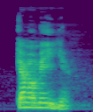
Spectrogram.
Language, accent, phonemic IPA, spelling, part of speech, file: French, Canada, /ka.mɔ.mij/, camomille, noun, LL-Q150 (fra)-camomille.wav
- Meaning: camomile (plant)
